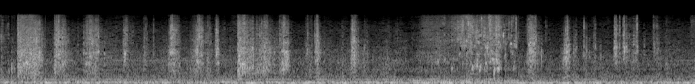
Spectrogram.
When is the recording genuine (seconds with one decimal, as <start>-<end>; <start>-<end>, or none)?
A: 0.0-4.0; 4.7-7.0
